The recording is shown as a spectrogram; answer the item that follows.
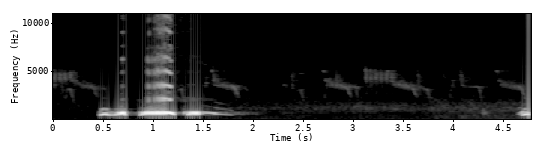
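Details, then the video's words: Spotted dove giving a two-phrase (2 cốt) call meant to provoke wild doves: a short coo, a long loud coo and a clipped coo, trailing into a soft descending note, then silence before the next phrase starts. "Chim cu gáy 2 cốt và thúc lợi cốt kích bổi"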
